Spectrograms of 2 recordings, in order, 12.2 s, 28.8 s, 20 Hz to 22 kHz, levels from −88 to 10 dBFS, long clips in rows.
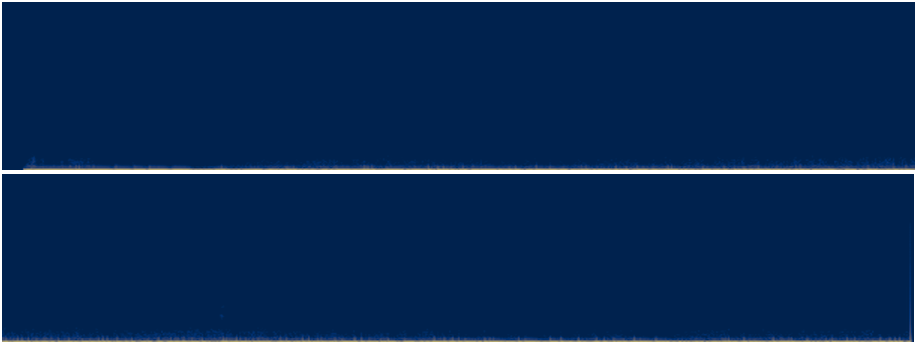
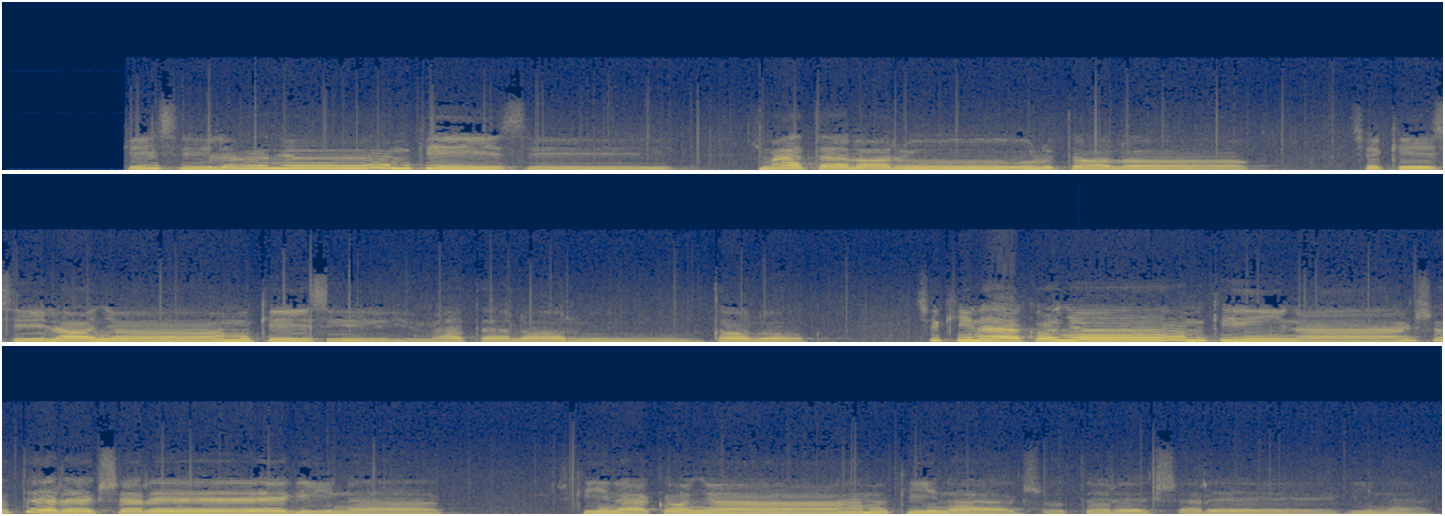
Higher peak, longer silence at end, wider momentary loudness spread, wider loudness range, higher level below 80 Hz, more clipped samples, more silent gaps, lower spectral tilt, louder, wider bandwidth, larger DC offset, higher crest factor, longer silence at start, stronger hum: second, -8 dBFS vs 0 dBFS; about the same, 0 s vs 0.05 s; second, 8 LU vs 11 LU; about the same, 5 LU vs 6 LU; first, -20 dBFS vs -64 dBFS; neither; neither; first, -14 dB/octave vs -6 dB/octave; second, -30 LUFS vs -14 LUFS; second, 0.3 kHz vs 10 kHz; neither; second, 6 dB vs 14 dB; second, 0.15 s vs 0.85 s; neither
